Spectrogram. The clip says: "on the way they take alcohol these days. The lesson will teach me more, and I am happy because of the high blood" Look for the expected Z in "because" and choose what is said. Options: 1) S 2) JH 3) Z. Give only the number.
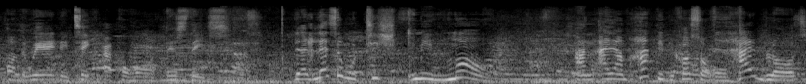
1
